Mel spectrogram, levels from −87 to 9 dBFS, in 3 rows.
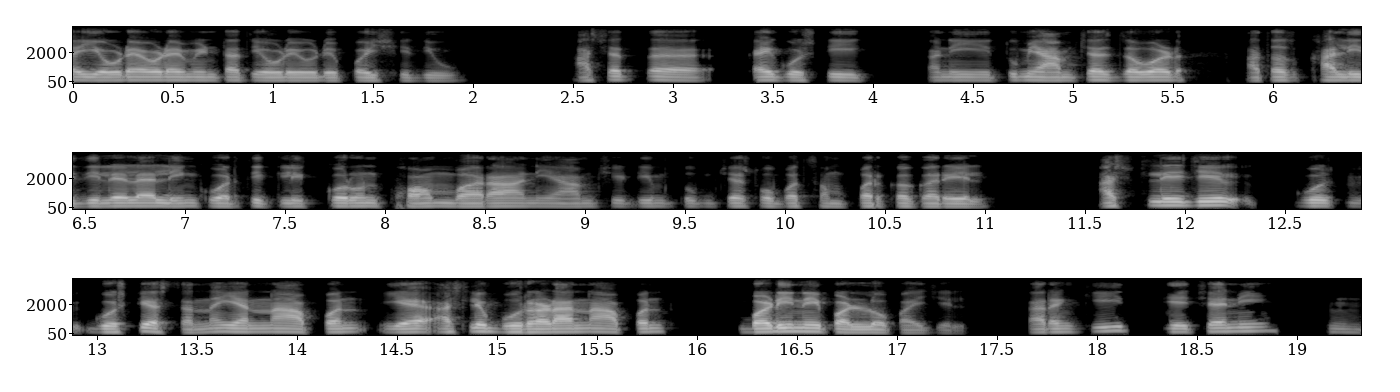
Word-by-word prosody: एवढ्या-एवढ्या 120 +1 +3
मिनिटात 115 0 -4
एवढे-एवढे 110 -1 0
पैसे 105 0 -6
देऊ. 100 -1 -13 0.7
अशाच 130 -1 -3
अ, 130 - 0 0.5
काही 120 0 +3
गोष्टी 115 0 -4 0.4
आणि 115 0 -7
तुम्ही 120 -1 -1
आमच्या 110 +2 +1
जवळ 120 0 +3 0.4
आता 115 - -3
खाली 115 0 +1
दिलेल्या 120 +1 +4
लिंकवरती 115 0 -2
क्लिक 115 +1 -7
करून 120 0 +2
फॉर्म 115 +1 0
भरा 110 0 +2
आणि 115 -1 -7
आमची 110 +2 -11
टीम 115 -1 -10
तुमच्यासोबत 110 0 -6
संपर्क 110 0 -6
करेल." 105 -2 -1 0.6
असले 145 0 +2
जे 150 0 +7 0.4
गो 125 -1 +2 0.3
गोष्टी 120 -1 +2
असतात 110 - +1
ना, 120 +4 -5
यांना 130 -1 +2
आपण 125 +2 0 0.2
या 125 +1 +6
असले 140 +4 +2
भुर्हाडांना 125 +1 +6
आपण 130 +2 -1 0.4
बळी 130 +3 +8
नाही 140 -1 +5
पडलो 110 -2 +4
पाहिजे 95 -2 -12 0.3
कारण 120 +2 -2
की 150 +7 -5 0.2
त्याच्यानी 140 +4 0
हं, 125 -8 -20
115 Hz, 145 wpm, -24 LUFS, 110-125 Hz, 0.7 s, बळी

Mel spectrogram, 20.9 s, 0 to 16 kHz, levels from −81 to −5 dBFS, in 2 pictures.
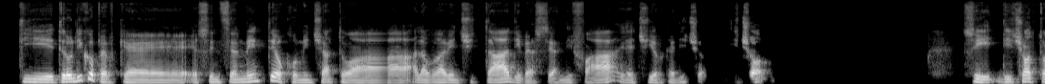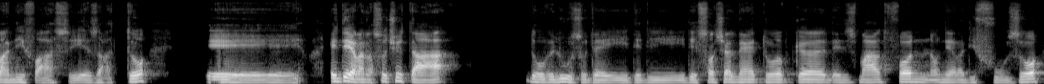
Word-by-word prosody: ti 115 -3 +2
te 130 - +5
lo 135 - +11
dico 175 +6 +5
perché 100 -2 +1
essenzialmente 120 - 0
ho - - +6
cominciato 100 0 -2
a 90 0 0
a - - -4
a - - -4
lavorare 105 0 0
in 100 - -4
città - - +2
diversi - - -5
anni 95 +3 -8
fa, - - 0
ehm, 95 -1 -6
circa 100 0 -6
dicio 100 +2 -10 0.2
dicio - - -1 1.9
Sì, 115 -3 0
18 120 +3 +1
anni 105 0 0
fa, 90 -2 -4
sì, 100 +1 -6
esatto, 100 0 -1 0.5
ehm, 100 -4 +1 0.2
ed 135 +2 +2
era 125 -7 +9
una 105 -2 -2
società 130 -5 +1 0.6
dove 110 -3 -1
l’uso 120 -1 -1
dei 95 -2 -2
de 105 +2 -5
di 100 -1 -5
dei 105 +2 -3
social 110 +2 -1
network, 110 0 0
degli 105 0 -5
smartphone, 110 +3 0
non 105 +1 -5
era 105 -1 -3
diffuso, 105 +4 -1
105 Hz, 130 wpm, -23 LUFS, 100-115 Hz, 1.9 s, lo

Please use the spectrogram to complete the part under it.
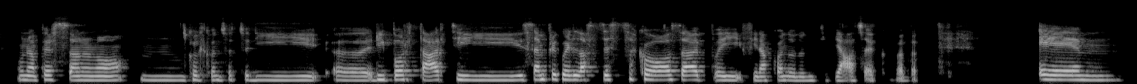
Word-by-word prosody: una 205 -1 +1
persona. 200 -2 0
no, 195 +1 +1
mhmm, 195 -1 -5
col 200 +1 -3
concetto 200 +1 -5
di, 195 0 -2
uhm, 190 -2 -1
riportarti 205 -1 +1
sempre 215 +3 +1
quella 215 -2 +4
stessa 215 +2 -3
cosa 210 -1 +4
e 210 0 -1
poi, 195 -1 0
fino 185 -1 -2
a - - -7
quando 190 0 -1
non 180 +1 -4
ti 180 0 -21
piace, - - 0
ecco, - - -11
vabbè. - - -6 1.2
Ehm 210 -2 +3
200 Hz, 125 wpm, -24 LUFS, 195-210 Hz, 1.2 s, quella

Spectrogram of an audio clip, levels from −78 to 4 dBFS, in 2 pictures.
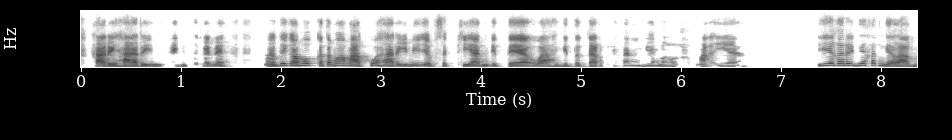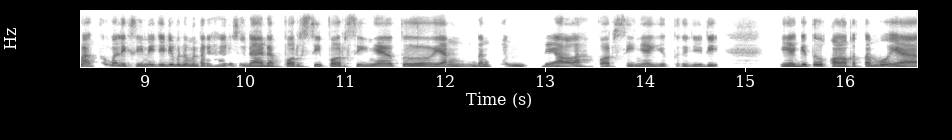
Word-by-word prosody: hari-harinya 190 +1 +7 0.2
gitu 175 - -9
kan 190 - +2
ya. - - +4 0.4
Nanti 220 +6 +3
kamu 260 +3 +7
ketemu 260 0 +1
sama 260 - +8
aku 240 +5 -6
hari 215 -1 +5
ini - - 0
jam 210 - 0
sekian 220 +1 +2
gitu 185 - -6
ya. 180 - +9
Wah, 200 -2 +3
gitu 165 +1 -5
karena 170 +6 0
kan 275 - -1
dia 255 - -3
nggak 155 - -7
lama 210 +7 -4 0.2
ya. 155 - -3 0.9
Iya 300 - +2
karena 285 0 +3
dia 290 - 0
kan 320 - -1
nggak 200 -5 +2
lama 155 +6 +1
tuh 210 - -14
balik 170 0 -2
sini, 185 +2 -2
jadi 190 +3 +1
bener-bener 180 -5 -2
harus 175 0 -7
udah 165 -1 0
ada 165 - 0
porsi-porsinya 185 +1 -3 0.2
tuh, 190 -2 -1 0.3
yang 150 +1 0 0.3
dengan 160 -1 -9 0.3
ideal 160 +1 -2
lah 180 0 -4
porsinya 150 0 -6
gitu. 145 +6 -12 0.2
Jadi 145 +5 -3 0.7
ya 165 - +3
gitu, 210 +2 -1 0.2
kalau 165 -1 +2
ketemu 180 +5 -3
ya 160 - +3
185 Hz, 185 wpm, -24 LUFS, 165-210 Hz, 0.9 s, ya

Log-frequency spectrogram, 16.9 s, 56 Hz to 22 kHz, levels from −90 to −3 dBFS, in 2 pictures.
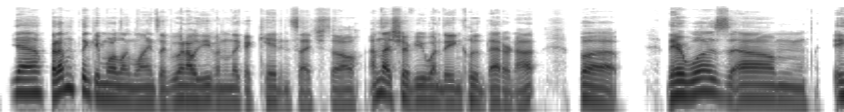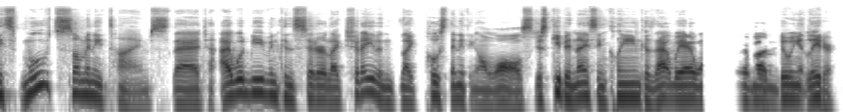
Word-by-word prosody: Yeah, 160 0 +4
but 140 - +9
I'm 200 +3 +5
thinking 150 -9 +2
more 120 -1 +3
along 110 -2 0
the - - -3
lines 105 -1 -2
like 100 -1 -3
when 115 +2 +1
I 115 - +6
was 110 -1 +1
even 105 -2 -3
like 100 -2 -4
a 90 - +1
kid 110 +1 -5
and 90 0 -13
such - - -5
so, 95 0 -3
I'm 125 - -2
not 160 - +5
sure 125 - +2
if 110 - -9
you 110 0 -1
wanted 110 -3 -2
to 105 - 0
include 100 -1 -3
that 105 -2 0
or 85 - -3
not, - - -2 0.4
but 115 -4 +2 0.5
there 140 +2 +7
was, 155 -3 +2
um 115 -3 0 0.3
it's 140 -1 0
moved 195 - -1
so 155 -1 +1
many 140 -5 -1
times 85 0 -6
that 95 0 -1
I 125 - +4
would 155 +2 +1
be 160 - -1
even 145 -3 -1
consider 115 -2 -1
like, 105 -3 -3
should 150 +1 -3
I - - +1
even 115 - -2
like 100 -4 -3
post 130 -4 -3
anything 115 -5 -5
on 90 -1 -5
walls? 90 -4 0
Just 115 0 0
keep 165 -5 +2
it 120 - +3
nice 130 +1 +1
and 110 -3 -4
clean 130 +4 -1
'cause 110 -4 -3
that 120 0 +3
way 120 0 +4
I - - +3
won't 115 -1 -2 0.3
worry 115 -1 -5
about 105 -3 -1
doing 120 0 +1
it - - -3
later 120 +2 0
115 Hz, 250 wpm, -25 LUFS, 105-130 Hz, 0.5 s, but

